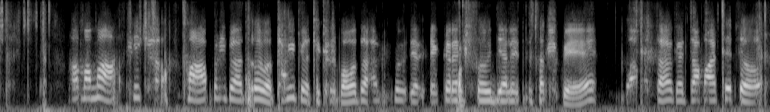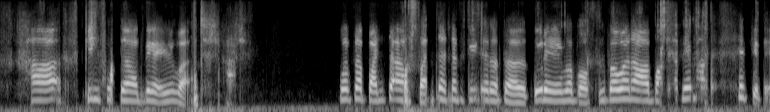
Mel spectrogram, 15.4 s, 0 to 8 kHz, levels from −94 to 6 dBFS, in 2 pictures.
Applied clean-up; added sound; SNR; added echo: neural diffusion model UNIVERSE++.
